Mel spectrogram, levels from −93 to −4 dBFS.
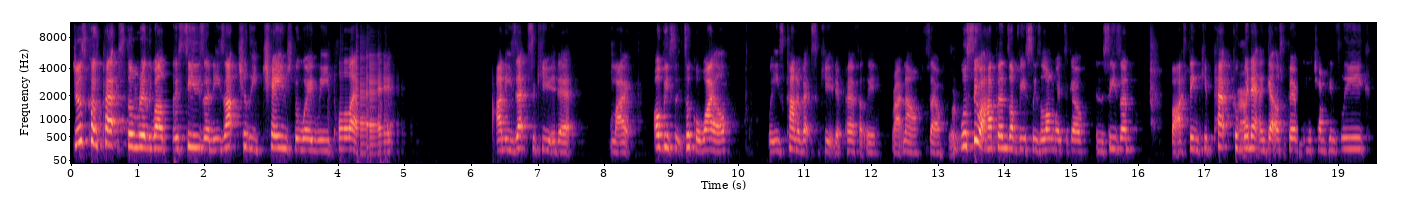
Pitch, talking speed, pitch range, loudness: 235 Hz, 200 wpm, 210-260 Hz, -30 LUFS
